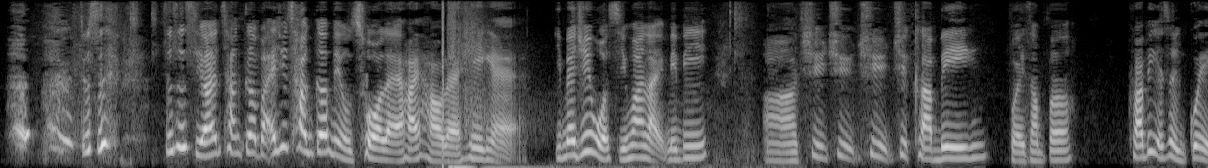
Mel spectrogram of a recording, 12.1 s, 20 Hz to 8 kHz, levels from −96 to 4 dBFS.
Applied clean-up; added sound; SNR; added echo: none; Gunshot, gunfire; 12 dB; none.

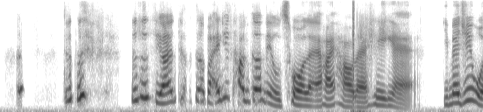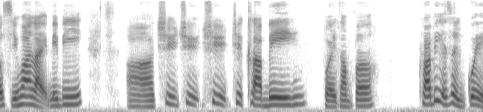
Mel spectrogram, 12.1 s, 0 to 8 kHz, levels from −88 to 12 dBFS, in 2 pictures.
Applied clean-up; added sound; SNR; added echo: neural diffusion model UNIVERSE++.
